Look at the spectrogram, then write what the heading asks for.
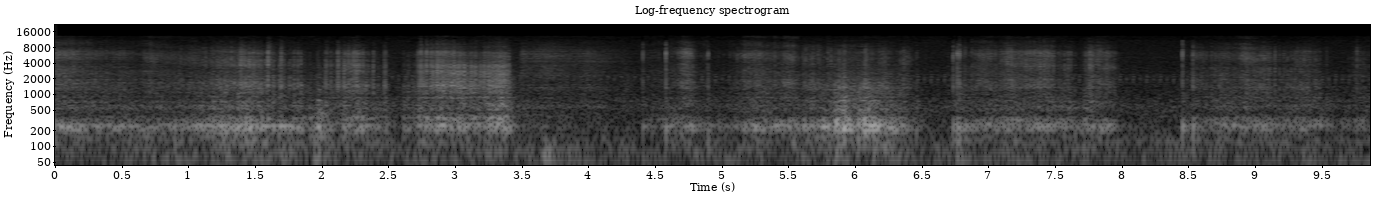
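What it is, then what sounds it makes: Chalkboard. Long red stiletto nail tips tap and scrape across a flat, solid dark grey chalkboard surface. The result is a dense, scratchy rasp with bright hiss and a steady hum-like band near 250 Hz, swelling and dropping in uneven bursts throughout.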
